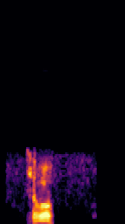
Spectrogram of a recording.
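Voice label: Police District Dispatch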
